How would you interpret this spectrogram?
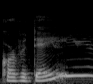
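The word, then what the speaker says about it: Corvidae: I think it's actually pronounced corvid day, right?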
